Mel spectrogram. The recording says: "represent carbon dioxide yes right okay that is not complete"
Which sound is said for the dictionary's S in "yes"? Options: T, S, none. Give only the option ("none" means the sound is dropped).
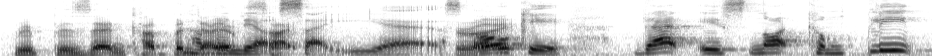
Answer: S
